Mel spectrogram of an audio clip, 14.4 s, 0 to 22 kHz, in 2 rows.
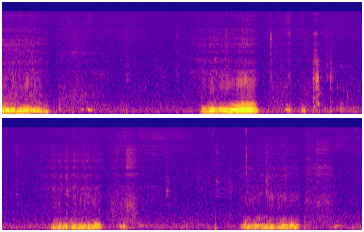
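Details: Sleeping Dalmatian puppy: deep, rumbling snores about every four seconds, roughly 15 breaths a minute, with quiet sniffling between, said to sound like an old man; snoring.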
